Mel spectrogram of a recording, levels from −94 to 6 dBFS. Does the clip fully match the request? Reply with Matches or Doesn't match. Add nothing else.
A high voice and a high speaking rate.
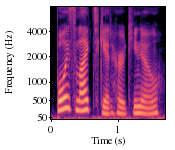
Matches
